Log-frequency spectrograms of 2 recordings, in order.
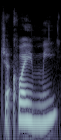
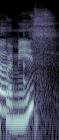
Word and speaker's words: Jacquemus: Jacquemus or something. What is a French name, right? Jacquemus, something like that. Right? Jacquemus. It's a nice Jacques Cousteau. It's literally like Jacquemus or something. Yeah. Jacquemus?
